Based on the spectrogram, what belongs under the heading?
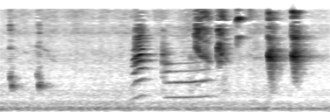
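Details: Playful pet Alexandrine parakeet giving a mix of short chirps, one longer level harmonic whine and a few sharp, harsh squawks near the end.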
